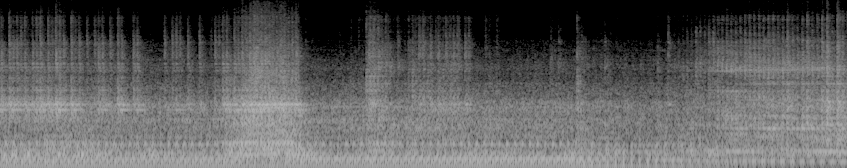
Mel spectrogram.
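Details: Petrol wood chipper with dented housing, likely from a rock between blade and housing, retested after blade sharpening: steady engine drone with an uneven rattle on top, sounding like something stuck; vibration not yet fixed.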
